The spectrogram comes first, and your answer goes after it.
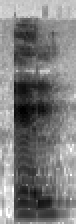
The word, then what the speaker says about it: elles: Now, they end in an S, as you can see, but the S is silent, so they're pronounced the same as il and elles in the singular.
